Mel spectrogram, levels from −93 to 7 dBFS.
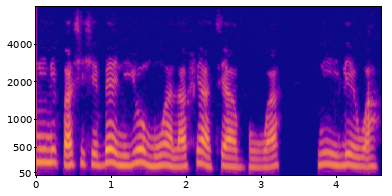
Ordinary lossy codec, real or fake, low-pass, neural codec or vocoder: none; real; none; none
